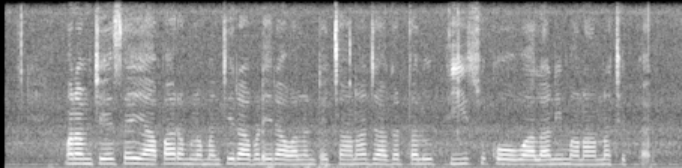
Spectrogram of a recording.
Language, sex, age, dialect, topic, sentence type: Telugu, female, 25-30, Central/Coastal, banking, statement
